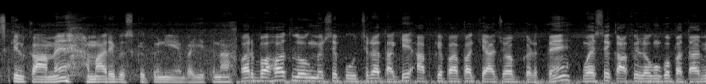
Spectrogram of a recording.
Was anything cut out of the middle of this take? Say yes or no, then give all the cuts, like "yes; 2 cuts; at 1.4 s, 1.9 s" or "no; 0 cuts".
no; 0 cuts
